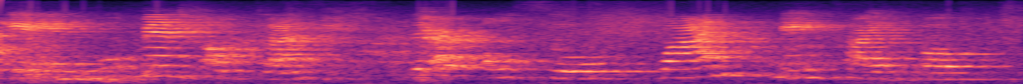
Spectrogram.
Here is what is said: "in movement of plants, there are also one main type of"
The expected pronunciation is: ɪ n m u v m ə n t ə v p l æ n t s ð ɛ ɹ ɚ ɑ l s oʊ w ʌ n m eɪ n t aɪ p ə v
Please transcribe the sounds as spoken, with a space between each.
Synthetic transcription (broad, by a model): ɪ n m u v m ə n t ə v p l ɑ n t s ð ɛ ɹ ɑ l s oʊ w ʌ n m eɪ n s aɪ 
